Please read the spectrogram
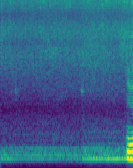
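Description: A steady low hum of room tone, with a man's voice starting a word at the very end.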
